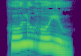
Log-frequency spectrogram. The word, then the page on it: ಕೋಲುಹೊಯ್ಯು: kōlu hoyyu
